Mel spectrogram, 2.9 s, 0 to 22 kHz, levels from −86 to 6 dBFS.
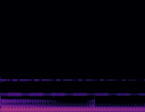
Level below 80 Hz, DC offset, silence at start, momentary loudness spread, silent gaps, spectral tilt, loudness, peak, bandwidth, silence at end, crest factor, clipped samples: -52 dBFS; under 0.1%; 0 s; 8 LU; none; -12 dB/octave; -54 LUFS; -40 dBFS; 2.2 kHz; 0 s; 10 dB; under 0.1%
